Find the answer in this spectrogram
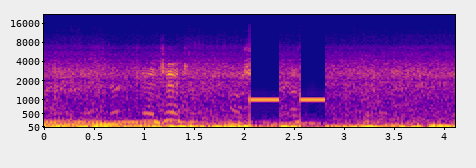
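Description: Rough sea water churning and surging around kayaks inside a sea cave, a heavy low rumble on the camera's microphone, with shouting voices. About two seconds in, two short censor bleeps half a second apart blank out everything else.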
